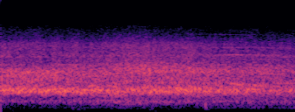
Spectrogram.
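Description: Russian football crowd at a Russia v Slovenia match, a dense, sustained roar of chanting voices from the stands, steady and fairly loud throughout.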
